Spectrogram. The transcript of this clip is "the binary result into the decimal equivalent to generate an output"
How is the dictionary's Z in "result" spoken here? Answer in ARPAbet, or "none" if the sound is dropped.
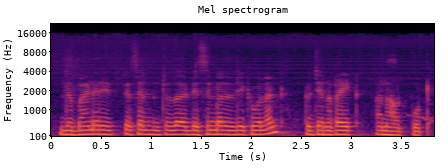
S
